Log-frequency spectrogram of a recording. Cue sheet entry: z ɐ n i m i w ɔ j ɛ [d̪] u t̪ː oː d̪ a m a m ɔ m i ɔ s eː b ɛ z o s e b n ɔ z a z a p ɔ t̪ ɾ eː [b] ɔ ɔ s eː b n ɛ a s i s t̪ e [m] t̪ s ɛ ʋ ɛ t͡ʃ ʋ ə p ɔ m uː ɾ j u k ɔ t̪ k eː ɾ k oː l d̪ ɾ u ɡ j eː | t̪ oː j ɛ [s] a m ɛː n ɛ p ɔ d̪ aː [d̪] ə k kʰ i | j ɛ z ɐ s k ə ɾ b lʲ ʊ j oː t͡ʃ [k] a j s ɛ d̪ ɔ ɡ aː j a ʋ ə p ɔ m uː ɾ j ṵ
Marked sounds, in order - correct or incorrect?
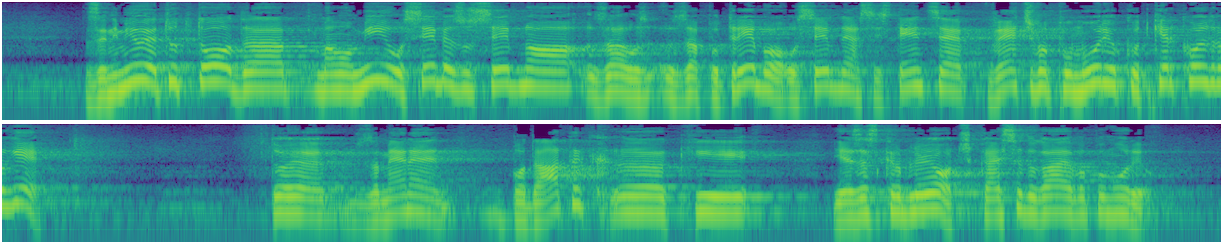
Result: incorrect: t̪, correct, incorrect: n, incorrect: z, incorrect: t̪, correct

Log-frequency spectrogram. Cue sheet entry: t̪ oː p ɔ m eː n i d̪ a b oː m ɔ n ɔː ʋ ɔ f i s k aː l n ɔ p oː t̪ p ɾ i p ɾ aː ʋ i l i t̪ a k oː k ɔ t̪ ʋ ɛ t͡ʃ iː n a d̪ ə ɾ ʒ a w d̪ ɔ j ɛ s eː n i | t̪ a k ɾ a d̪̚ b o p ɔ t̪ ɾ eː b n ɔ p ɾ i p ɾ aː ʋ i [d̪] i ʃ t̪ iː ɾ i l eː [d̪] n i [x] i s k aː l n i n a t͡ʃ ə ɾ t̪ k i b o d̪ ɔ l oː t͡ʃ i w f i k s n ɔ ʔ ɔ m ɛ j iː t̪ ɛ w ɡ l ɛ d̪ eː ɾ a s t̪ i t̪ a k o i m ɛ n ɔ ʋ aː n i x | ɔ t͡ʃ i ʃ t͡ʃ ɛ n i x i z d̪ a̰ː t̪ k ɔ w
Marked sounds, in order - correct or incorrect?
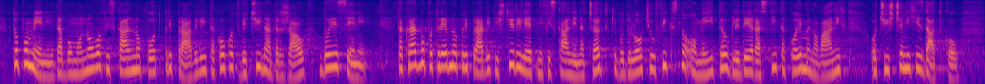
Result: incorrect: t̪, incorrect: t̪, incorrect: f

